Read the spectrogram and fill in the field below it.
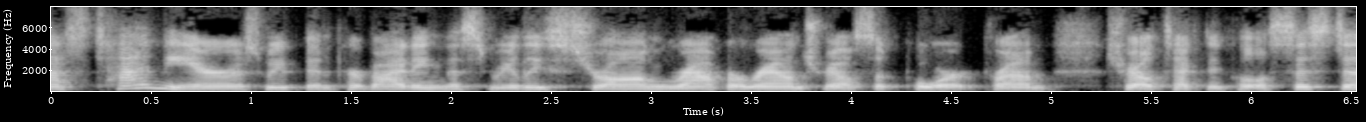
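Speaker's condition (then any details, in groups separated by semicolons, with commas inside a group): No condition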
